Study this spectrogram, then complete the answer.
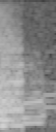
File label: bong; tuxontherun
